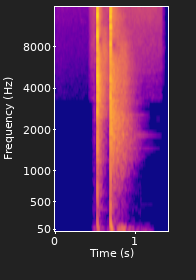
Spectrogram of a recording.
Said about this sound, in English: Gonna clap. I guess clap. I'm gonna be real. I only use the front claps. We don't have to clap. Nah, it's tradition.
